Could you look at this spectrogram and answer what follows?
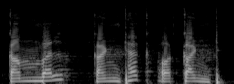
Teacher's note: तो नासिका का उपयोग हो रहा है क्योंकि आपका जो वाइब्रेशन है वो नासिका में हो रहा है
